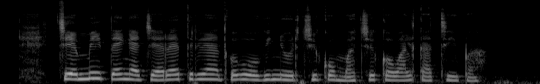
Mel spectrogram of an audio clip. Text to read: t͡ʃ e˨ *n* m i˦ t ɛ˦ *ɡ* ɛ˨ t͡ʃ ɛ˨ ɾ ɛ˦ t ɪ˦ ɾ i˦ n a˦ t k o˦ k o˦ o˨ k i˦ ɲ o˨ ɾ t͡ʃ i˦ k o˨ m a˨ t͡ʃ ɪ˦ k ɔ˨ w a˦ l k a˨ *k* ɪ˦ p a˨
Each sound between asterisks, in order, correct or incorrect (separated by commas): incorrect, incorrect, incorrect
